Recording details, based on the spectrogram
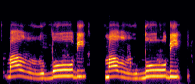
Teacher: Nah, udaranya dikurangi karena dia tertahan, untuk huruf ghain ini tertahan ya, aliran udaranya ya atau nafas itu dia tertahan, tidak seperti huruf kho ya banyak. Jadi ada kayak ngoroknya kho gitu ya.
